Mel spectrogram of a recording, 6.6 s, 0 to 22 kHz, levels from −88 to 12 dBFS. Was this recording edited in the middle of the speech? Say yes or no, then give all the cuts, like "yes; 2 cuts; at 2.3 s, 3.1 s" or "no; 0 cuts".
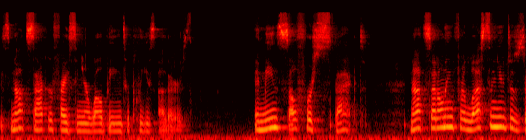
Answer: no; 0 cuts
